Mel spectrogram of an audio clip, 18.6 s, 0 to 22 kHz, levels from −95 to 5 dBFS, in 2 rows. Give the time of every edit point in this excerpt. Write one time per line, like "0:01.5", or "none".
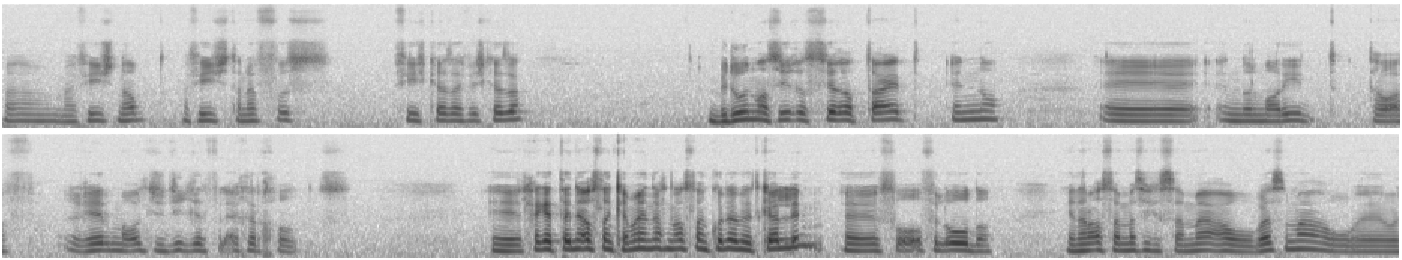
0:01.1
